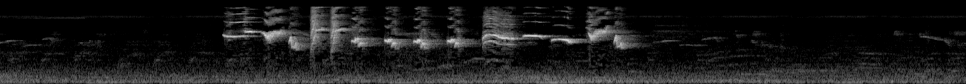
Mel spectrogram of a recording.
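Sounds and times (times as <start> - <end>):
Oriental magpie-robin song of varied whistled phrases and scratchy notes on a terrace: 0.0 - 1.2, 2.1 - 7.9.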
